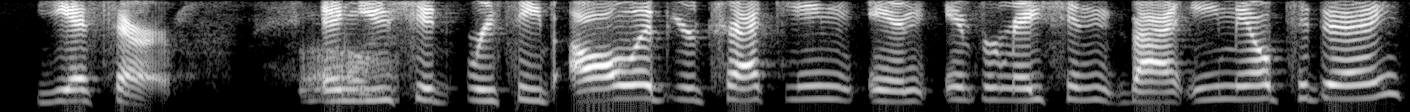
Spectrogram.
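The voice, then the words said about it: Speaker's own accent. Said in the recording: “it's my accent.”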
